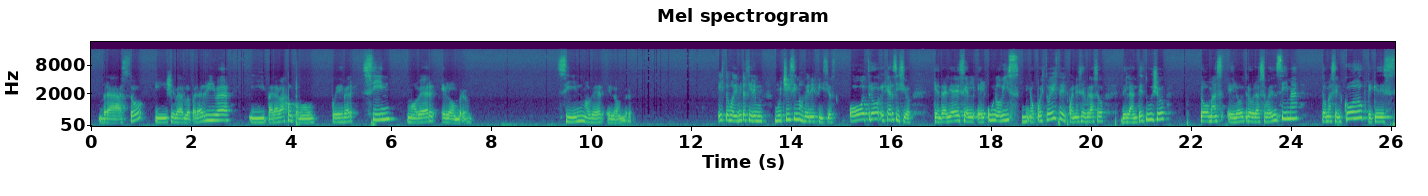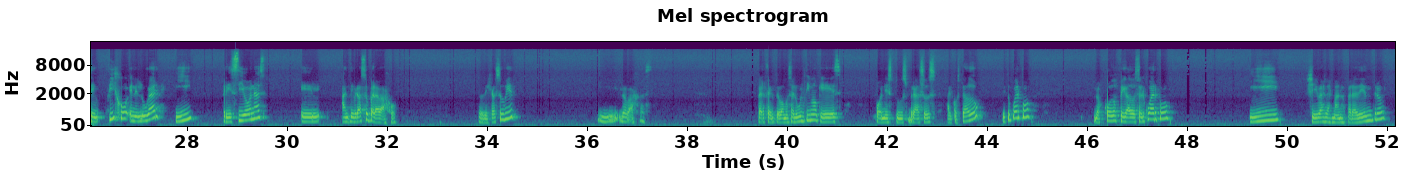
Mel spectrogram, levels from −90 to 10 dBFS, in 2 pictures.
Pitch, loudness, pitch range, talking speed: 180 Hz, -17 LUFS, 145-230 Hz, 110 wpm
